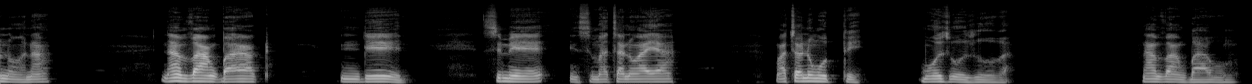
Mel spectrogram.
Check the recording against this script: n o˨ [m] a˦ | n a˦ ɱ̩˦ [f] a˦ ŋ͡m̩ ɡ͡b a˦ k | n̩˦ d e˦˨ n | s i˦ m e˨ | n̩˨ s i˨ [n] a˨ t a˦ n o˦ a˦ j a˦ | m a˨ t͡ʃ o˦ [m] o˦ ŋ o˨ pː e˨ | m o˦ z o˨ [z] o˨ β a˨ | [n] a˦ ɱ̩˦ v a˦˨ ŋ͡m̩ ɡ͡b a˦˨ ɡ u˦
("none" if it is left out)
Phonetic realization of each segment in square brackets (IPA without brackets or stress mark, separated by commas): n, v, m, n, z, n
